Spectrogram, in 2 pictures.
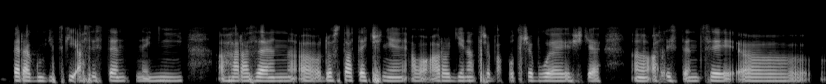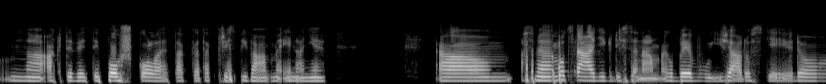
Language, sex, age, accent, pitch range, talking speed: Czech, female, 20-39, native, 170-180 Hz, 115 wpm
